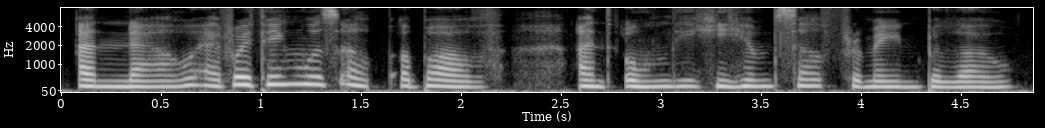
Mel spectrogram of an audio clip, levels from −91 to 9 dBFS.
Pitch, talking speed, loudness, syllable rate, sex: 215 Hz, 150 wpm, -17 LUFS, 5.2 syllables/s, female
